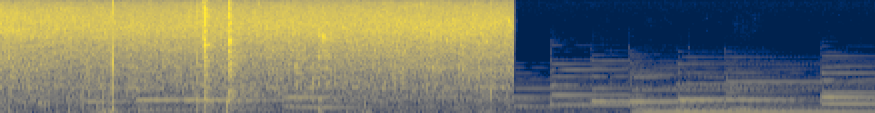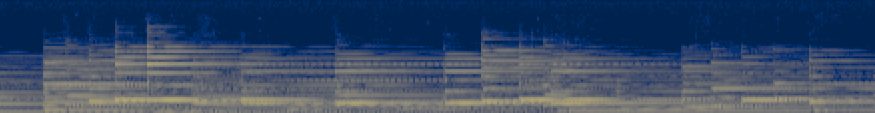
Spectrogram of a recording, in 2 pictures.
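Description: Oil and a stock cube simmer together in a pan for a few seconds, a loud close crackling sizzle with faint clinks, before it cuts off and gentle music takes over.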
